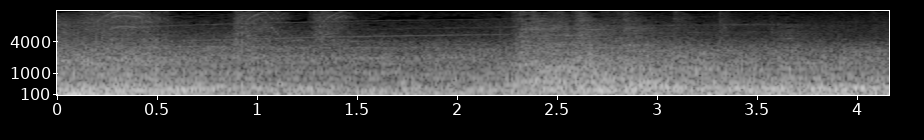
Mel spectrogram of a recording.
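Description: Loud horror-film soundtrack: a dense, steady rumble with faint high whines slowly rising above it.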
